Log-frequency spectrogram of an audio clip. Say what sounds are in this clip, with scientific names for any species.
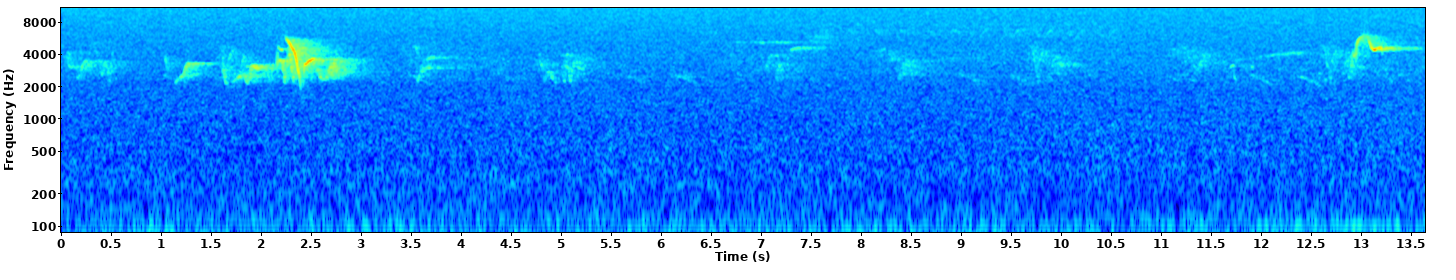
Vireo solitarius, Setophaga virens, Contopus virens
